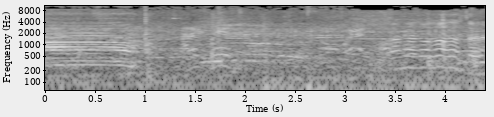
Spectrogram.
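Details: Big cattle unloading from a truck: a strong harmonic moo at the start, then wavering lowing calls beneath men's shouted warnings and chatter.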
